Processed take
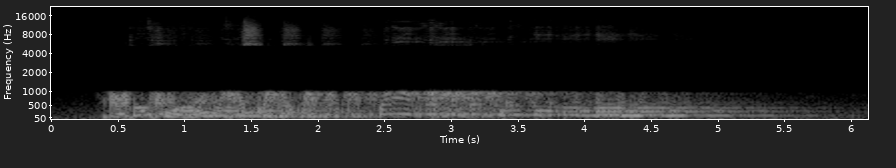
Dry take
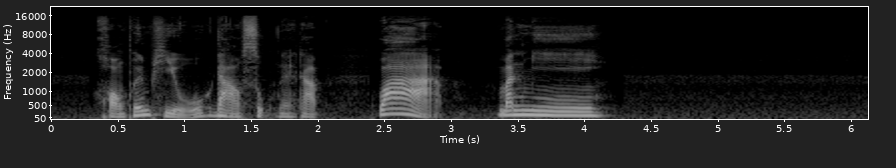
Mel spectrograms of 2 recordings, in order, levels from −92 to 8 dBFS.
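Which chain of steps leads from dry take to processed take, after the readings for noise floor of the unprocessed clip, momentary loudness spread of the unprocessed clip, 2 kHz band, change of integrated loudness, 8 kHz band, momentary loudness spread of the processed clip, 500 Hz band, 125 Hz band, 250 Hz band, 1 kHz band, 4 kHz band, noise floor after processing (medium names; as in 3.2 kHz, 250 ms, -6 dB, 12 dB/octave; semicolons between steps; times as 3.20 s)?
-68 dBFS, 11 LU, under -40 dB, -7.5 dB, -10.5 dB, 12 LU, -5.0 dB, -6.0 dB, -5.5 dB, -8.5 dB, under -15 dB, -66 dBFS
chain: backward echo that repeats 167 ms, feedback 65%, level -3 dB; level-controlled noise filter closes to 550 Hz, open at -23.5 dBFS; compressor with a negative ratio -30 dBFS, ratio -0.5; feedback delay 294 ms, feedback 43%, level -11 dB; saturation -24 dBFS, distortion -16 dB; doubling 17 ms -7 dB; FFT band-reject 940–5300 Hz; trim -5 dB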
